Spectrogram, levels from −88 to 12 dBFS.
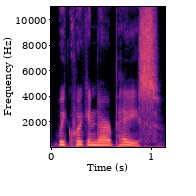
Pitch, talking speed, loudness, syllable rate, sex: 200 Hz, 210 wpm, -16 LUFS, 5.7 syllables/s, female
